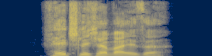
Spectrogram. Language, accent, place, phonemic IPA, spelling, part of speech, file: German, Germany, Berlin, /ˈfɛlʃlɪçɐˌvaɪ̯zə/, fälschlicherweise, adverb, De-fälschlicherweise.ogg
- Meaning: wrongly, erroneously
